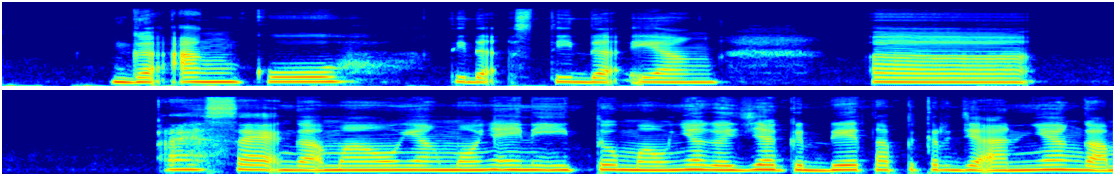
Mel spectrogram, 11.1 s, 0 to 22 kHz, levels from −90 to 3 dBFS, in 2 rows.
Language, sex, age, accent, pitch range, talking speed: Indonesian, female, 20-39, native, 190-215 Hz, 105 wpm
